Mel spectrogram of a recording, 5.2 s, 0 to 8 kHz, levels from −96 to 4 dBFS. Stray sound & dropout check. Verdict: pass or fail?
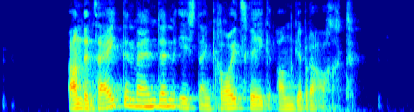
pass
